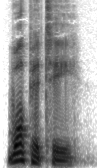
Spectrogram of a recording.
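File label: "wapiti", English, British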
